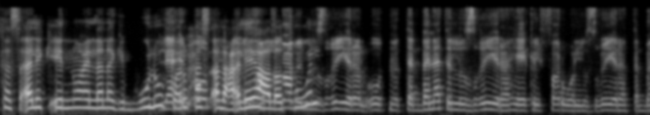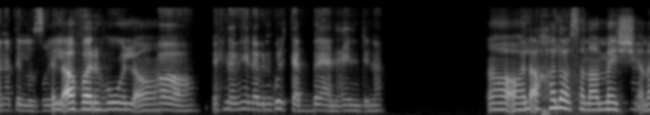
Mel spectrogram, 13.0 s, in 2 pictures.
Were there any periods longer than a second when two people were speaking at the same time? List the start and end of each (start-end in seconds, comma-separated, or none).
1.6-3.2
